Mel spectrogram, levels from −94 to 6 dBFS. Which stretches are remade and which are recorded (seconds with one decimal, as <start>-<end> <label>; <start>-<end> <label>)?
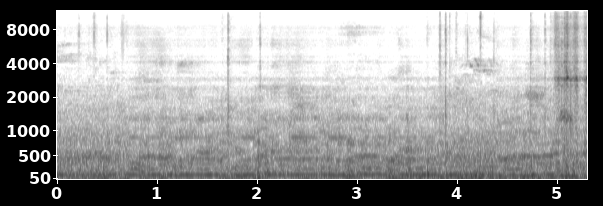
0.0-0.7 recorded; 0.7-3.9 remade; 3.9-4.4 recorded; 4.4-5.3 remade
